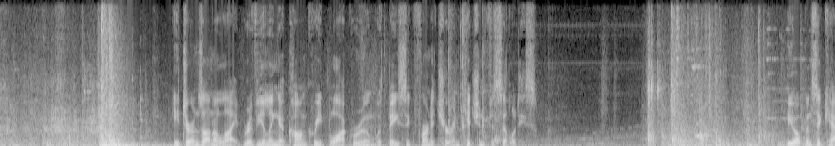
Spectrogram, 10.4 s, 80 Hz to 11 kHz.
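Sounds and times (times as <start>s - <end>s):
heavy door to an underground concrete bomb shelter shut and locked: 0.9s - 2.2s, 8.1s - 10.2s
speech: 2.2s - 6.8s, 9.8s - 10.4s.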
